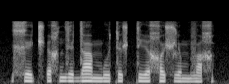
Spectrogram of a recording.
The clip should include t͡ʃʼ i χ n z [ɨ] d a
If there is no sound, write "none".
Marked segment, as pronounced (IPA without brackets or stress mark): ɨ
